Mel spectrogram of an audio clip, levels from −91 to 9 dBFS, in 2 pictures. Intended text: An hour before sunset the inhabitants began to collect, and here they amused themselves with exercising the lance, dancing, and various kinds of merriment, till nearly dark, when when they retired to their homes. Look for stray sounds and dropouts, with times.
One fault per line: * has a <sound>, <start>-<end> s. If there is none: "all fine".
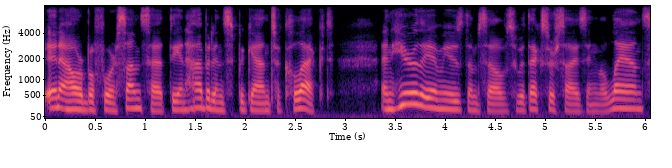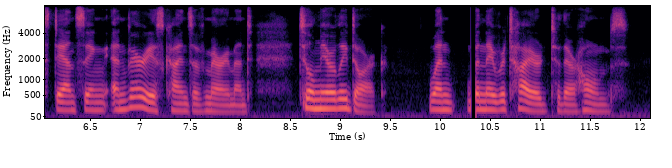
* has a dropout, 10.3-10.4 s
